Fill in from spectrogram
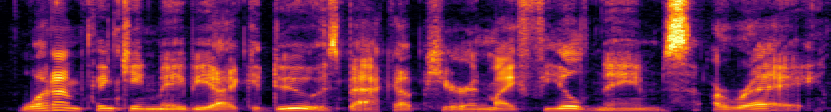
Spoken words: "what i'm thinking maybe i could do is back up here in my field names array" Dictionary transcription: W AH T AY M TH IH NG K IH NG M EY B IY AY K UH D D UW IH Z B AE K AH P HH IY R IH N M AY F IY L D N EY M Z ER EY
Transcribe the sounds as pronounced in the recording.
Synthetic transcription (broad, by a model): W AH T AY M TH IH NG K IH NG M EY B IY AY K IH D D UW IH Z B AE K AH P HH IY R IH N M AY F IY L D N EY M Z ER EY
